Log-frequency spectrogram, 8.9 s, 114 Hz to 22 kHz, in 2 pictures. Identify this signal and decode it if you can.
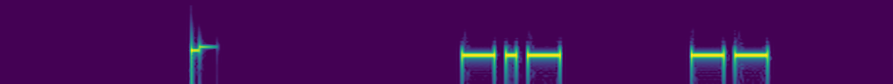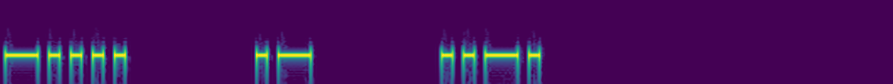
Morse code, heard as a keyed tone, about 22 wpm, spaced as for 10 wpm, 700 Hz. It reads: KM6AF
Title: USA Call Signs - 5 Characters - 4x Character Spacing - 22wpm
